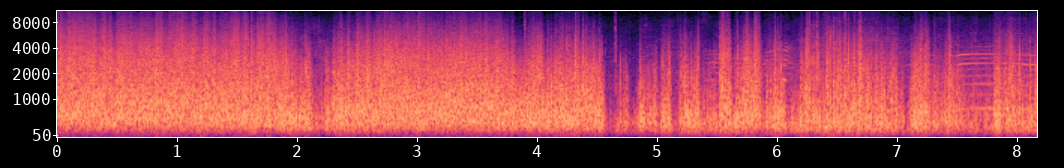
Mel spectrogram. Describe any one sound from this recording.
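Wind rushes loudly across an open field.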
